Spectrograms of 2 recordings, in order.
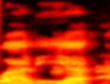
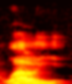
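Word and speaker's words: وَلِيَ دِينِ: ya terakhir 6 langsung Nah di sini bacanya suka banyak yang salah Hai lakum dinukum waliyadin Awalia suka denger ke banyak yang baca Wali Wali Wali Ya di sini seperti adaptasi Atau lainnya mati jangan tapi waliya waliyadin ini bisa dua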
